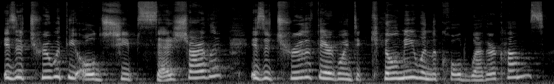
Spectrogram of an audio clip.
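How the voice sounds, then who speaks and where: A woman's voice: high-pitched, expressive, moderate pace, voice pushed up. A woman voicing a naive, emotional young male pig from a children's storybook, pleading and exclaiming. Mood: panicked.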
